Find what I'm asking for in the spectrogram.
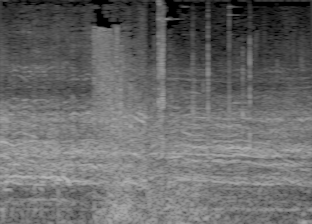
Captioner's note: gunshot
